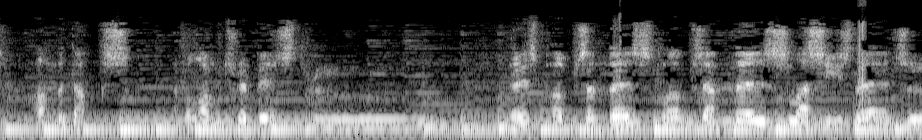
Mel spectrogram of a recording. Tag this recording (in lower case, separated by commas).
musical instrument, guitar, music, singing, plucked string instrument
